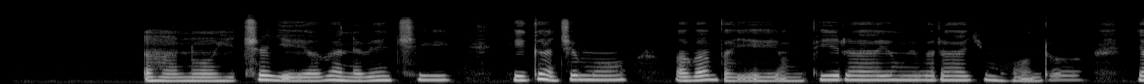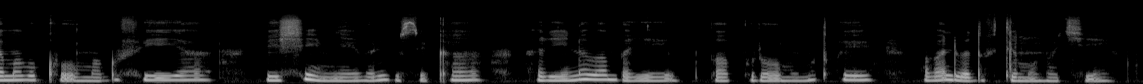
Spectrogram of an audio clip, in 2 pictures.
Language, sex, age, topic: Kinyarwanda, female, 18-24, health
